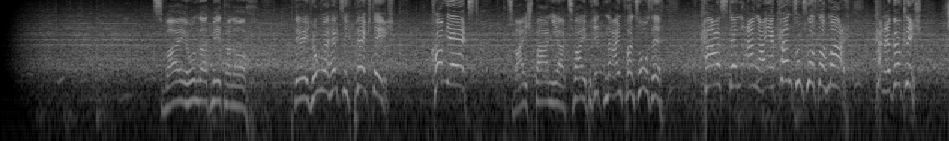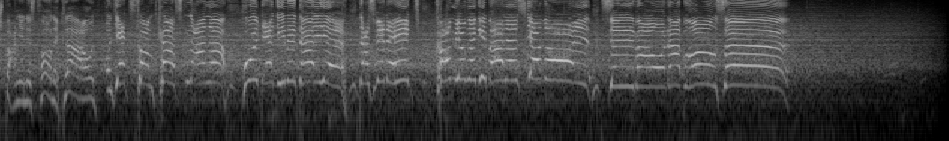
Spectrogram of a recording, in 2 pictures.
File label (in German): Sport Reporter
